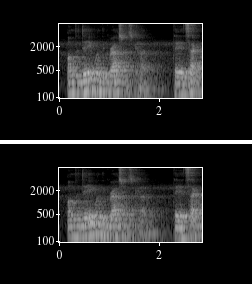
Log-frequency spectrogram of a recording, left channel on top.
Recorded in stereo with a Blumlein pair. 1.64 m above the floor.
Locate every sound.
0.2 s a man speaking: 10° left, 0.6 m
